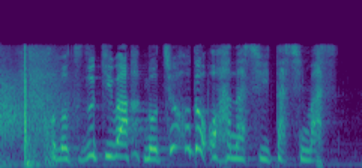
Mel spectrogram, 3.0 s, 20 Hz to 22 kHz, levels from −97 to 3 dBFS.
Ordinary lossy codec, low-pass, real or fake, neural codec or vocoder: Opus, 64 kbps; 7.2 kHz; real; none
